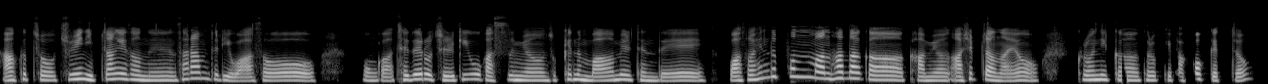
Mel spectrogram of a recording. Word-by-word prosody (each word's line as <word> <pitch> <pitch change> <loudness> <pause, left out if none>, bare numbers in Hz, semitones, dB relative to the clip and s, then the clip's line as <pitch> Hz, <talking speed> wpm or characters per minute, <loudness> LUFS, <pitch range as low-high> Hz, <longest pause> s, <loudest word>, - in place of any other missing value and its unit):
아 195 - +3
그쵸. 200 -2 -3
주인 245 +3 +2
입장에서는 205 -3 +1
사람들이 245 -4 -1
와서 180 +1 0 0.4
뭔가 180 -3 -4
제대로 230 +4 +2
즐기고 215 +5 -1
갔으면 190 -1 0
좋겠는 215 +3 +1
마음일 195 +5 +2
텐데 180 -1 -1 0.2
와서 190 +3 +2
핸드폰만 330 - 0
하다가 225 -9 +3
가면 180 -1 -1
아쉽잖아요. 185 -3 0 0.4
그러니까 210 -3 +1
그렇게 195 0 -4
바꿨겠죠. 185 +1 -4
195 Hz, 295 characters per minute, -21 LUFS, 185-230 Hz, 0.4 s, 아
